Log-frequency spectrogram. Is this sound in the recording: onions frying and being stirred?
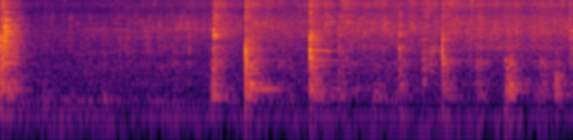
yes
